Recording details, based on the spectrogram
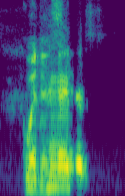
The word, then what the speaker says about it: Guedes: Guedes.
